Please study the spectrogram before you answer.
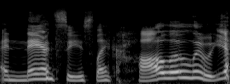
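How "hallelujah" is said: play-acted, high, sarcastic little cheer. Retelling a scene from the episode, imitating Nancy's sarcastic tone.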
